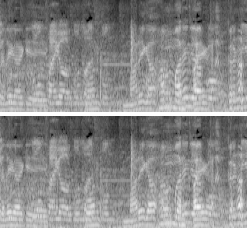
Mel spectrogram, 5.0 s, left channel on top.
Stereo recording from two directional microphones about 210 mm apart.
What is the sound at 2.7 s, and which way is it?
Speech, 20° right (ahead or behind).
